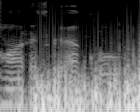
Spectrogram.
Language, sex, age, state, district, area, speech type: Santali, male, 18-30, Jharkhand, Pakur, rural, spontaneous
